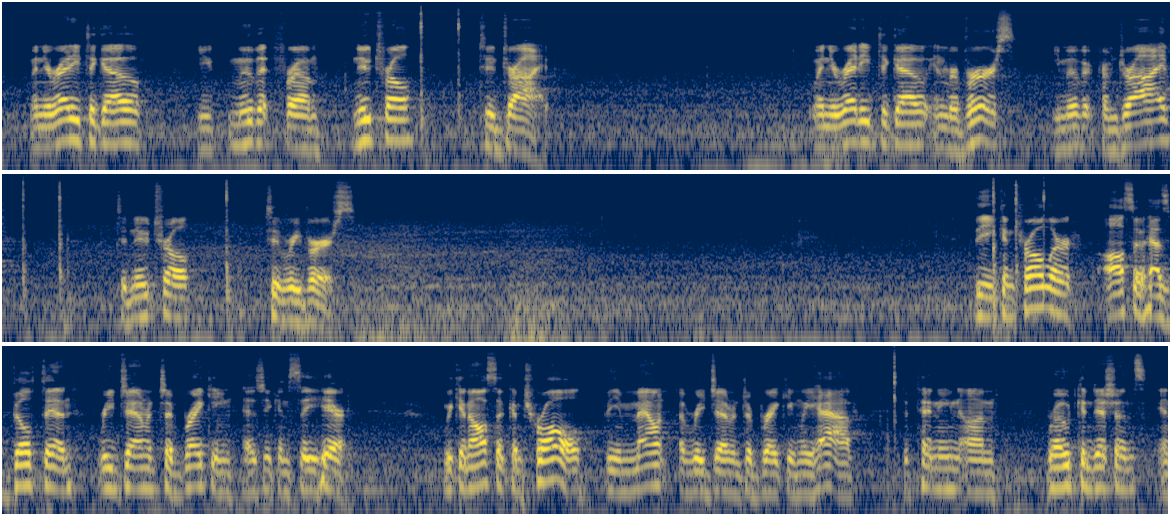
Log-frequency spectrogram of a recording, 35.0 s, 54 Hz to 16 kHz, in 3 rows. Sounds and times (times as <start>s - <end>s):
Speech: 0.3s - 4.2s, 4.8s - 5.6s, 8.1s - 11.8s, 12.8s - 13.6s, 14.3s - 15.2s, 21.4s - 26.9s, 27.8s - 35.0s.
